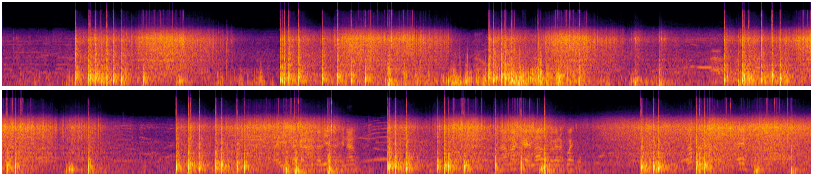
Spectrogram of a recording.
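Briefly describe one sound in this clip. Firework rockets bang sharply outdoors.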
